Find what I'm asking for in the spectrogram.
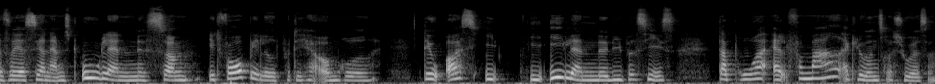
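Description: At a moderate pace, a woman speaks at medium pitch with lively intonation and a dark, mellow tone. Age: 40s. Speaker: urban gardener. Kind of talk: interview. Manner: halting.

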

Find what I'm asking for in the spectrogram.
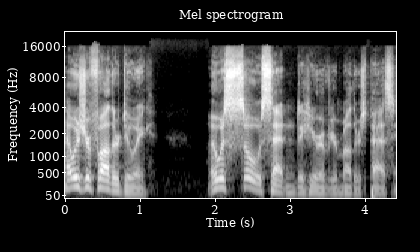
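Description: A man's voice with very wide pitch swings, on a very clean recording against a silent background. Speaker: corporate CEO character giving a speech. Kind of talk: polished corporate speech to an audience. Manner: smooth, formal, folksy-charming.

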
